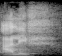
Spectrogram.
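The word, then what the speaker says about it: ألف: এটার উচ্চারণের স্থান হচ্ছে আমাদের যে ঠোঁট আছে, এই যে নিচের ঠোঁট, আর এইখানে যে সামনের দুইটা দাঁত আছে, যে দুইটা বড় বড় দাঁত আর কি, সবার আগে যে দুইটা দাঁত উঠে, এই দুইটা দাঁত এই নিচের ঠোঁটের এই পেটের এইখানে লাগবে, লেগে হালকা বাতাস মতো বের হবে।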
